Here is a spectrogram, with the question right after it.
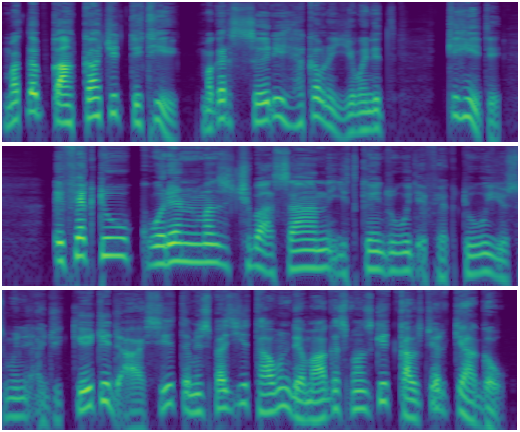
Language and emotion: Kashmiri, neutral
